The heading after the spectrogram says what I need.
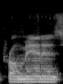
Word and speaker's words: Promanas: man is calm and pro Manas is like rhymes with bananas PR o MA and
